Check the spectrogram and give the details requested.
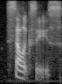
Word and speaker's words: Celluxies: You either add an extra syllable or you emphasize the wrong one. It's so you know the word galaxies? Galaxies. It's the same thing. Celluxies.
